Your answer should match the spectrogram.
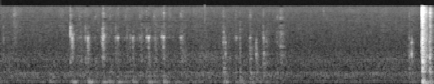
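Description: Faint typing on a computer keyboard: a quick run of light key clicks that thins out past the middle.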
